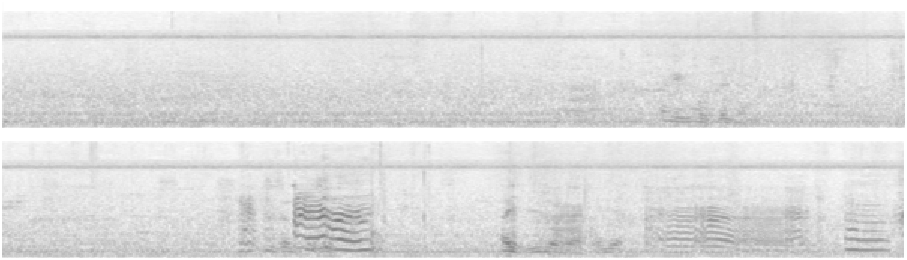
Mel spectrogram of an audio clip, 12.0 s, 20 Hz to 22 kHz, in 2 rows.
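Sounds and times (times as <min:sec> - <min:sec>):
dog whining: 0:07.5 - 0:08.6, 0:09.6 - 0:12.0.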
